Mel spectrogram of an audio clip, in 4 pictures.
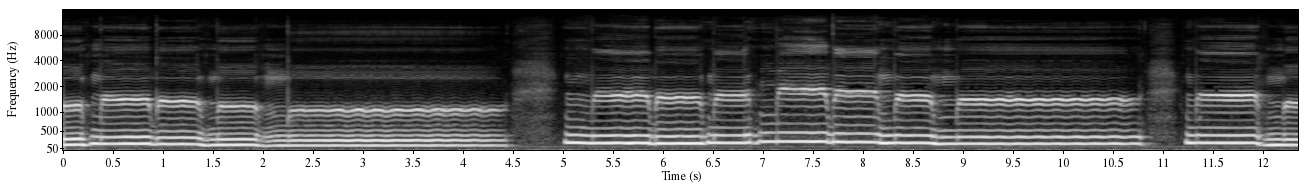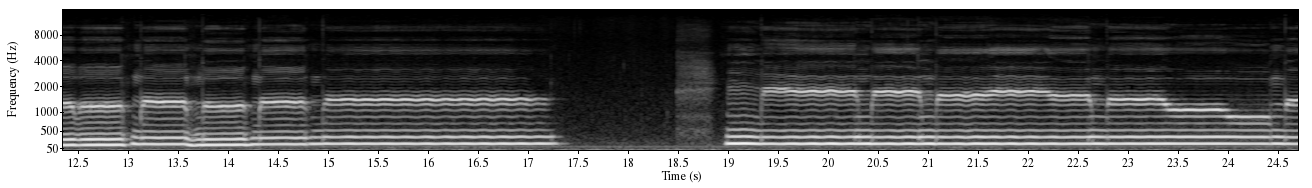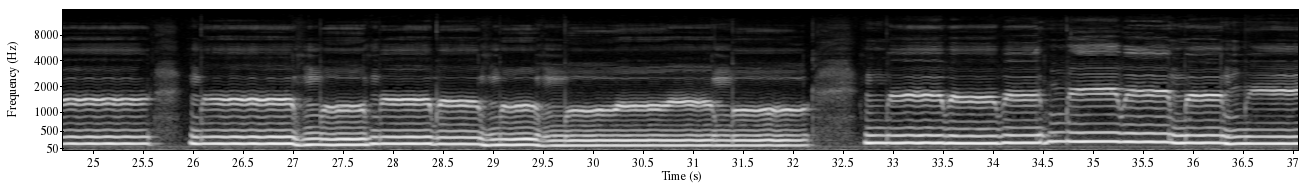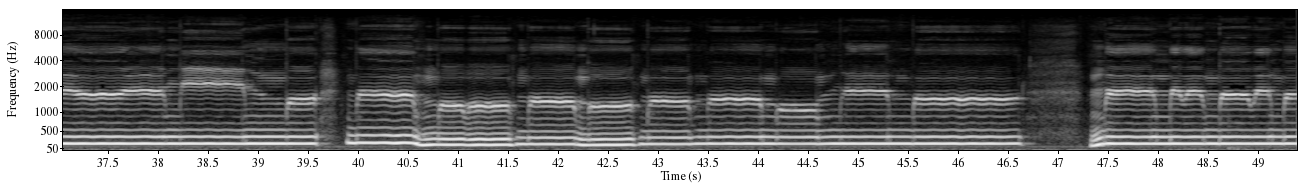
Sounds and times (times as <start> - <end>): Synthetic singing: 0.0 - 17.4, 19.0 - 46.7, 47.3 - 49.3.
